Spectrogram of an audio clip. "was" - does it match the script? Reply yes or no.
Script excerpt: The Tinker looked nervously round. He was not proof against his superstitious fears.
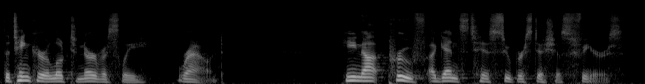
no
